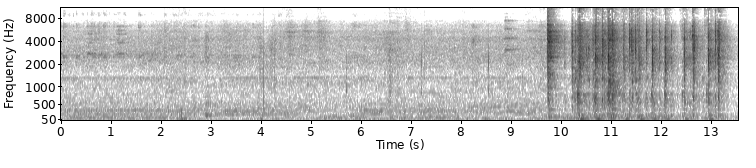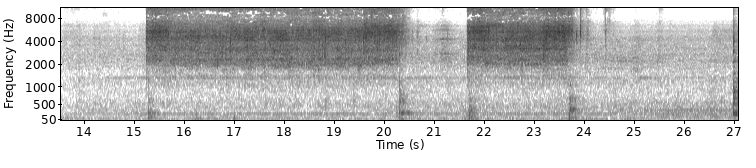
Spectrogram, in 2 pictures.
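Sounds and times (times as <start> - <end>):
faucet running into sink: 15.2 - 20.7.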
